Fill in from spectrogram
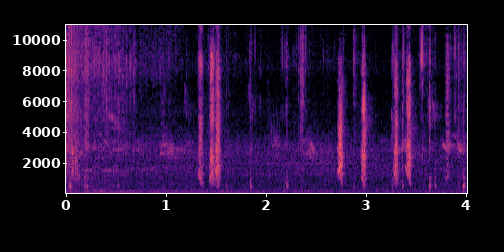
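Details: Harsh, grating notes from a jungle babbler, given in uneven clusters separated by brief pauses, with a low hum underneath.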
